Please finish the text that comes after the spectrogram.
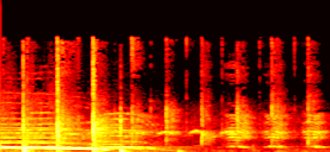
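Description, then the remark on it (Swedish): A short burst of applause from a small group welcoming a guest to a live interview at Järvaveckan: sharp, uneven claps with a high sliding whoop over the start, thinning out and fading within about two seconds. “En lite bättre applåd än så kan han få.”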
